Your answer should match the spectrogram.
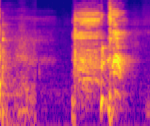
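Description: A man coughing and laughing, two short coughs about a second in: a sputtering, gagging reaction to the taste of menudo (tripe soup).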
